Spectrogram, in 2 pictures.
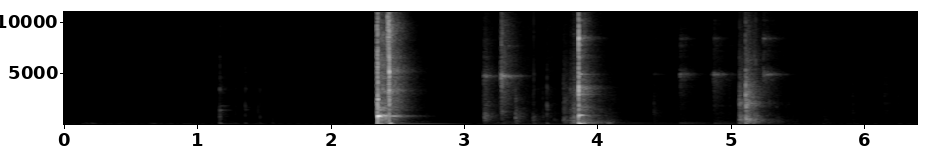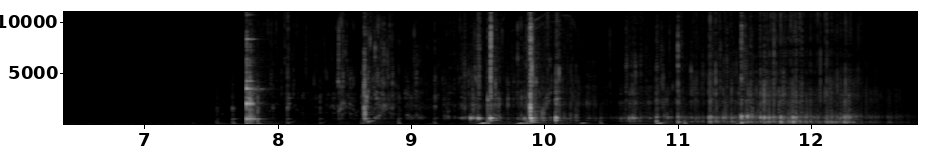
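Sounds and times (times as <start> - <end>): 
clicks and knocks of an IPA beer bottle being opened: 7.7 - 8.0, 9.4 - 11.6
IPA beer gurgling and glugging into a glass: 7.8 - 12.7.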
